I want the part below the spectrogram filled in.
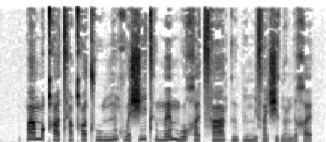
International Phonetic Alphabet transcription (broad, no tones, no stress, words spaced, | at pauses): pãmu qʰɛtʰɛ̃qʰutʰu ŋĩxʷa ʃi tʰɨmɛ mu χɛt͡sʰã kɨ pimisã ʃɘɡãŋiχɛ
